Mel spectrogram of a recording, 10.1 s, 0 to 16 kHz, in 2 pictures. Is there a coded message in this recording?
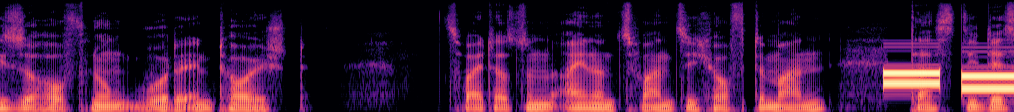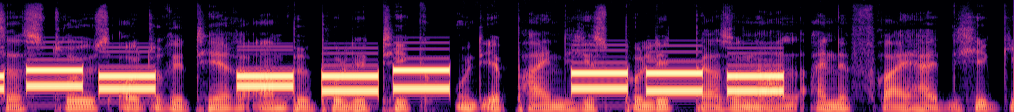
Yes: DTMF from 4.4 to 9.0 s, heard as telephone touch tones, dialled by hand, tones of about 280 ms. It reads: 0494 716 521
